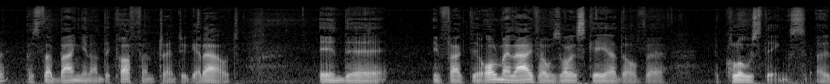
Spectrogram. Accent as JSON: {"language": "English", "country": "Italy", "said": "I was from Italy."}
